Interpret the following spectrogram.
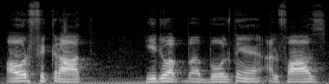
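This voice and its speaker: A man with a Pakistani accent giving a study lesson. He reads English lines slowly and explains them, pausing often with fillers. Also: medium pitch, flat delivery. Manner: slow, deliberate reading with hesitant fillers. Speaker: lecturer.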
